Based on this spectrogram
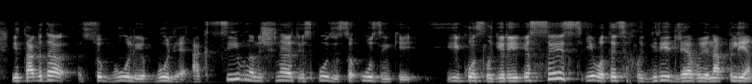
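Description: This man's pitch is high and his intonation lively. He speaks at a moderate pace. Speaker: historian. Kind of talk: interview. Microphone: connection dropped briefly.

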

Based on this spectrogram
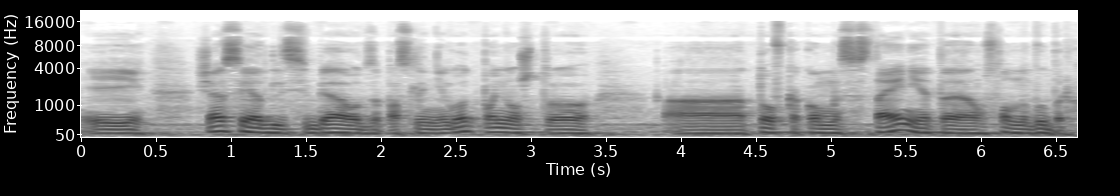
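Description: A man's very deep, low voice amid noticeable background noise and audible room echo. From Russian Far North, Komi (Vorkuta area). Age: 30s. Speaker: tech startup founder. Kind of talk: casual interview.

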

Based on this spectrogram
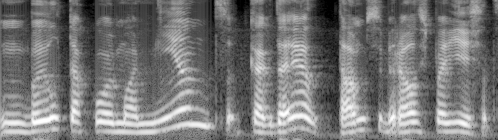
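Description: Dry and close with no echo, a woman's voice has a plain, everyday voice quality, a medium pitch and lively intonation. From southern Russia, Rostov-on-Don. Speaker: psychologist. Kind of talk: interview.

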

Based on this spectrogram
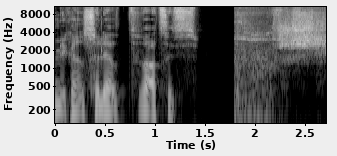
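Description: A man with a very deep, low voice is heard on a very clean recording with a silent background. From Moscow. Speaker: podcaster. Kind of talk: casual conversation.

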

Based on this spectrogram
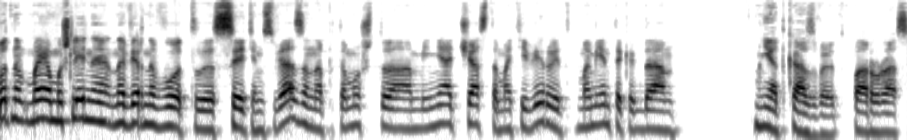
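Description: Over a quiet background, a man with a fairly high pitch and a plain, everyday voice speaks at a fairly slow pace with ordinary pitch variation. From Moldova, Cahul. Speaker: sales trainer. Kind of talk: interview.

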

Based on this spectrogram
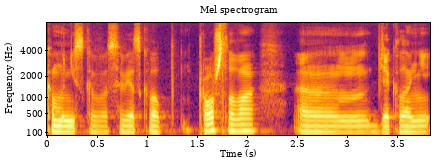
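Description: The background is silent and the recording very clean. A man talks at a medium pitch, his intonation fairly even. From Ukraine, Kyiv. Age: 20s. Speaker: young professional guest. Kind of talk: podcast interview.

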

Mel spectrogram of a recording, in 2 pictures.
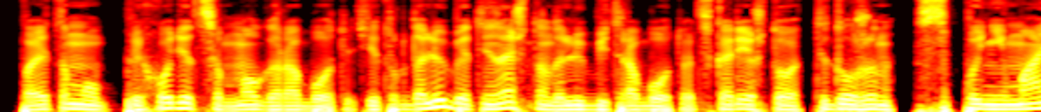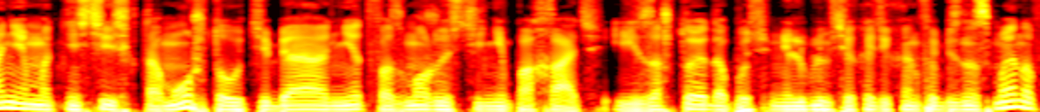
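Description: Over a quiet background, a man talks at a very fast pace. His tone is dark and mellow, with very even loudness. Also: ordinary pitch variation, dry, close sound with no echo. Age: 30s. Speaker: music and blogger producer, entrepreneur. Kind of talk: interview.

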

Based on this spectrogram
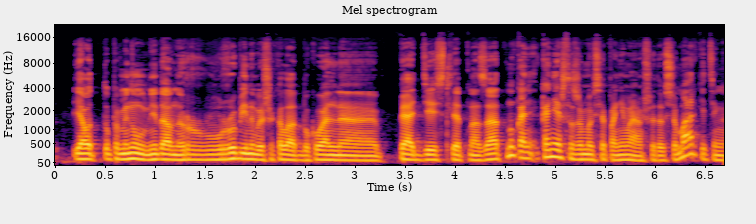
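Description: With a plain, everyday voice, a man talks at a fairly quick pace, his fairly low pitch showing ordinary pitch variation. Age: 20s. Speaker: rapper and confectionery business owner. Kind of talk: casual chat.

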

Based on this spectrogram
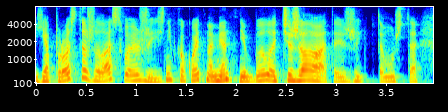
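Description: This woman has an unremarkable speaking voice, pitched fairly low, with pitch that moves in a typical way. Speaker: art historian and lecturer. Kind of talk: casual chat.

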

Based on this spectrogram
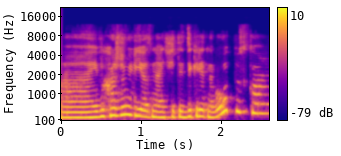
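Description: This woman has an ordinary speaking voice with a fairly high pitch, lively intonation and a fairly slow pace. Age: 30s. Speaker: speech therapist. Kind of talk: interview storytelling.

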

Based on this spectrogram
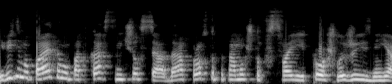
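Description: A woman's fairly high voice at a very fast pace, with ordinary pitch variation. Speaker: podcast host. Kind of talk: interview. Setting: remote call.

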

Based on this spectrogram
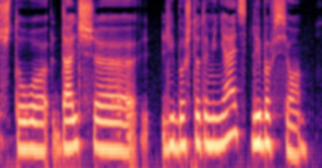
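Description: This is a woman speaking at a medium pitch. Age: 30s. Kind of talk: recorded monologue. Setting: hotel room in a forest resort, sitting on the floor.

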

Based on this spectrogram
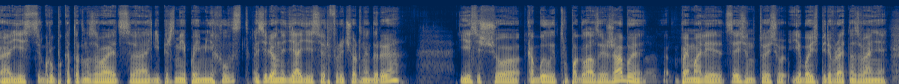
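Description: Recorded dry and close with no echo, a man speaks at medium pitch and a moderate pace in a dark, mellow tone with fairly even intonation. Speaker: concert promoter and label co-founder. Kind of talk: casual interview chat. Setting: in person in Saint Petersburg.

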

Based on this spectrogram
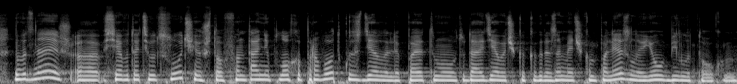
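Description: A woman at medium pitch speaks at a fairly quick pace with very even loudness and fairly even intonation, against noticeable background noise. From Russia, Saint Petersburg. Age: 20s. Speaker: voice actress. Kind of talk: interview.

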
